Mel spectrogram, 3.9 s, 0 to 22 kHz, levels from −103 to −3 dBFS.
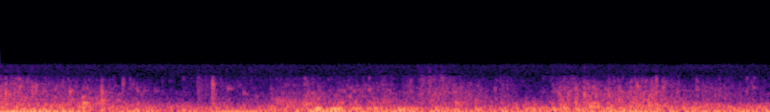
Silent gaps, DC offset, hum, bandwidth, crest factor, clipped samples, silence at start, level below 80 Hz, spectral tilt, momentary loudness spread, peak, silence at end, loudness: none; under 0.1%; none; 2.4 kHz; 14 dB; under 0.1%; 0 s; -38 dBFS; -12 dB/octave; 9 LU; -18 dBFS; 0 s; -38 LUFS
